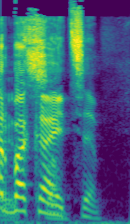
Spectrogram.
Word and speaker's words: Орбакайте: Арбакайте. Арбакайте. Да, О, а как блин. мы недавно узнали, оказывается, правильно говорить арбакайте. По крайней мере, по версии самой Кристины.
